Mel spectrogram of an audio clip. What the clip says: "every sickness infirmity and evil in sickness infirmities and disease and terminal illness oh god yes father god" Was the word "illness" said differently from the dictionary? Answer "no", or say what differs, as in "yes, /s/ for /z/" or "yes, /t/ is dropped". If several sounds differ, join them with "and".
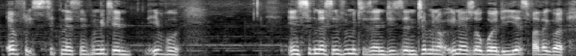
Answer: yes, /l/ is dropped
